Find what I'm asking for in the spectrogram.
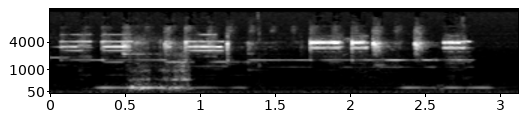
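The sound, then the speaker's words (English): A telephone ringtone announces an incoming call with a bright electronic melody in two short phrases, carrying a low buzzing undertone and pausing briefly between them. “Well, my grandpa's getting a phone call.”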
